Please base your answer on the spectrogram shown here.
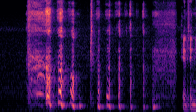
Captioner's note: nervous laughter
